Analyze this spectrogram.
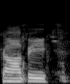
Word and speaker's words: Ko-fi: It's pronounced coffee. I know it looks like Ko-Fi. It's pronounced coffee.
